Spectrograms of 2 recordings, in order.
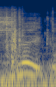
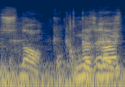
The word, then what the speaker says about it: snook: it's a short o when you have two o's together it's pronounced book like it's it's a long o so snook has two o so there it's snook not snok two snook bilard like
